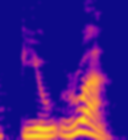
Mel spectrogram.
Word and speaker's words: Pura: video oficial publicado por Huawei pura se pronuncia p ra y no tiene caracteres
